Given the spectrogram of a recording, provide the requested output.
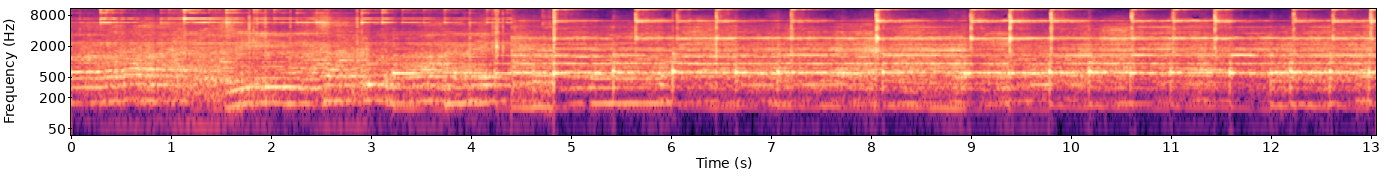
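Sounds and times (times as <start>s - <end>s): bells and small cymbals struck: 0.0s - 13.0s
steady ringing tone: 0.0s - 13.0s.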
